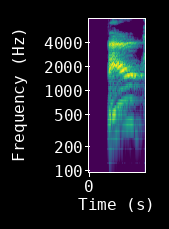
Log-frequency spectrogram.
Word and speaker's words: Bexar: And when the radio station went, Bear County, I went, oh, that's how you say that.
